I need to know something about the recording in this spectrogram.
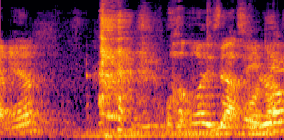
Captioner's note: laughs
